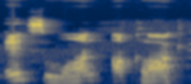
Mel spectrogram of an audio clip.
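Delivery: It's one o'clock spoken slowly and clearly; slow model sentence. Shown as a demonstration. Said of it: "eu digo". (frase modelo falada devagar)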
